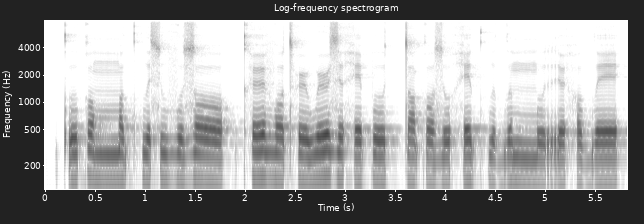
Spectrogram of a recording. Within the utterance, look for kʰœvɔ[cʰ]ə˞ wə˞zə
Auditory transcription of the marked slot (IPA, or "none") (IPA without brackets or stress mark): tʰ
